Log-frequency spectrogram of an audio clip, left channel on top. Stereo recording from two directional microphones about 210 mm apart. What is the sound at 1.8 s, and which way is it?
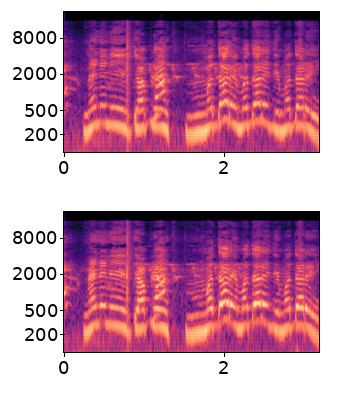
A man's voice, 10° right (ahead or behind).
